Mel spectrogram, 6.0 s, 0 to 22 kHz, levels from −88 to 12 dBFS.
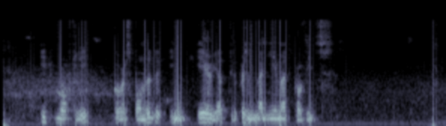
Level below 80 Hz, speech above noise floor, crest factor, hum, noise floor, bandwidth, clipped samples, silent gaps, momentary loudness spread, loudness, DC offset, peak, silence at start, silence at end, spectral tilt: -48 dBFS; 33 dB; 18 dB; none; -58 dBFS; 11.5 kHz; under 0.1%; none; 10 LU; -26 LUFS; under 0.1%; -10 dBFS; 0.05 s; 0.15 s; -7 dB/octave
